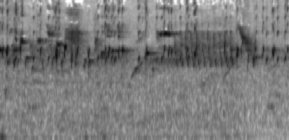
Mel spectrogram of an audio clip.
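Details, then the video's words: Chorus of many goldfinches singing together in concert: dense, overlapping high twittering and tinkling notes, fast chirps with a few rising slurs, continuous throughout with no pauses. "voices a chorus of goldfinches in concert to stimulate birds"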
